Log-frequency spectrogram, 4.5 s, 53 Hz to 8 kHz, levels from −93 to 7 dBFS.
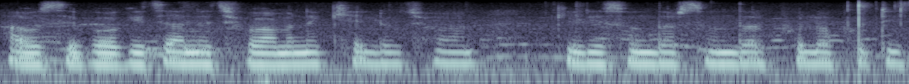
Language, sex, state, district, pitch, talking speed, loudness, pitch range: Odia, female, Odisha, Sambalpur, 175 Hz, 145 wpm, -20 LUFS, 175-180 Hz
